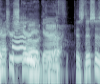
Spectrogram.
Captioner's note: nervously high-pitched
